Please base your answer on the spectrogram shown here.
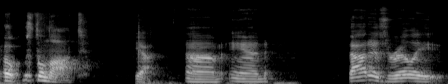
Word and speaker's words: Kristallnacht: Oh, Kristallnacht.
